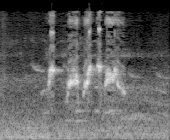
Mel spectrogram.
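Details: Red-whiskered bulbul singing one crisp, cheerful phrase of five or six quick, bubbly whistled notes rising and falling, heard clearly against a quiet background.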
